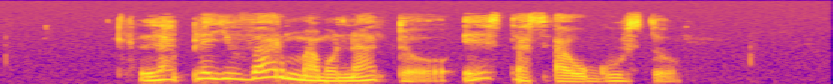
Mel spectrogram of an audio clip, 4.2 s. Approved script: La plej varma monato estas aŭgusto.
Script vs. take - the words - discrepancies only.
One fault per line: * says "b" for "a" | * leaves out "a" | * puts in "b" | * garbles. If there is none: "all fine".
all fine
